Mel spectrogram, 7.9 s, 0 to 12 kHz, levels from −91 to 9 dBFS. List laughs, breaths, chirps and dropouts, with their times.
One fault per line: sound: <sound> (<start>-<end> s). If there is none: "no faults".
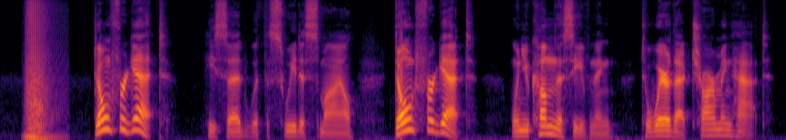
sound: whoosh (0.2-0.7 s)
